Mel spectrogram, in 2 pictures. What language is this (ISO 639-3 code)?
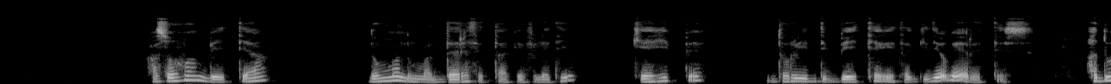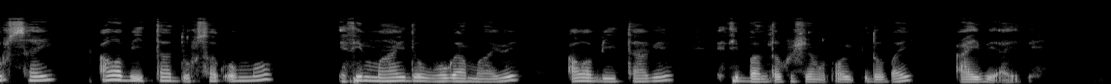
wal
